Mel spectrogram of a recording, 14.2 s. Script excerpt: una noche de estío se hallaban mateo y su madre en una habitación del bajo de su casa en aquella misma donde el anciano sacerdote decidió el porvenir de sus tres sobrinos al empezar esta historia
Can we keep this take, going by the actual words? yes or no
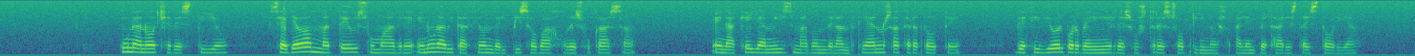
no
